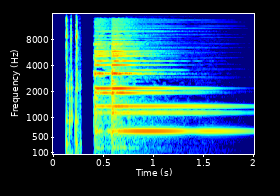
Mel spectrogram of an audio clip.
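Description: Subscribe-button animation sound effect: a short double click, then a bell-like ding of several ringing tones that fades away over about a second and a half.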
